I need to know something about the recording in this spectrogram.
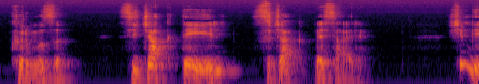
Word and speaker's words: kırmızı: Kirmizi değil kırmızı, sıcak değil sıcak vesaire.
